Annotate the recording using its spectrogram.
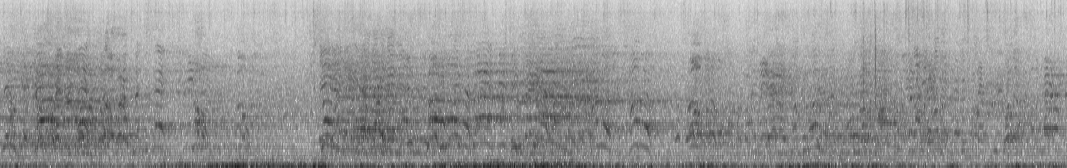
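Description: Rugby players shout to each other across an open field.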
